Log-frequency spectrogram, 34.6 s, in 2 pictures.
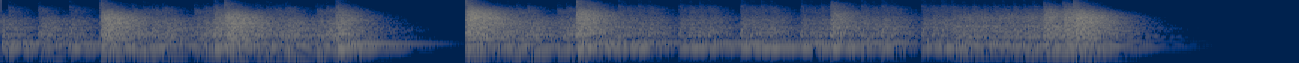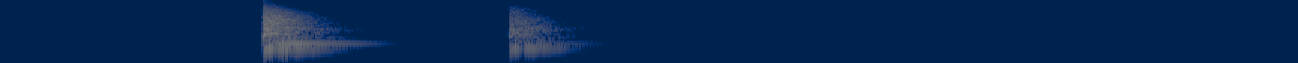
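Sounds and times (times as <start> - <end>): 
timpani: 0.0 - 5.4, 6.2 - 15.6, 20.8 - 21.8.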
